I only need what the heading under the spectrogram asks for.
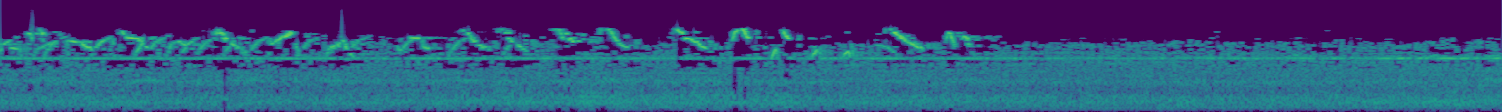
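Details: Oriental white-eye singing by a creek at Qingdao University in Qingdao, Shandong, China, in spring: a fast jumble of high twittering notes for about five seconds, then fading to a steady background hum.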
